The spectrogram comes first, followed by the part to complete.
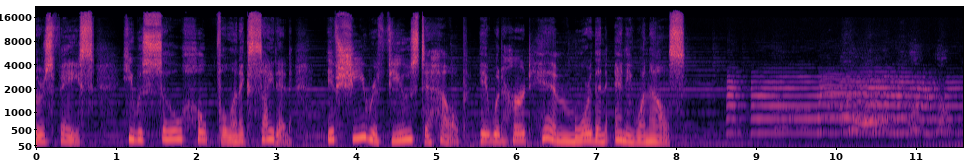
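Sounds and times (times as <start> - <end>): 
speech: 0.0 - 8.2
pack of hunting hounds howling and baying: 9.8 - 11.5.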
